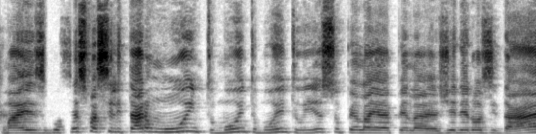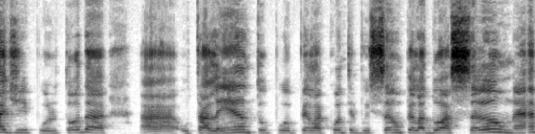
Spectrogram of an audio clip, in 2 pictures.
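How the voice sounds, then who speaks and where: A woman's fairly high voice, a plain, everyday voice with ordinary pitch variation, at a fairly slow pace with hardly any pauses. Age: 60s. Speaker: professor and event mediator. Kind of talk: closing remarks in a live online panel. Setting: live broadcast event.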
